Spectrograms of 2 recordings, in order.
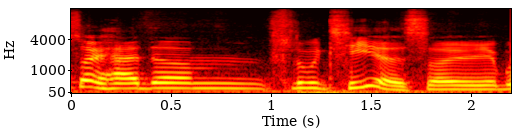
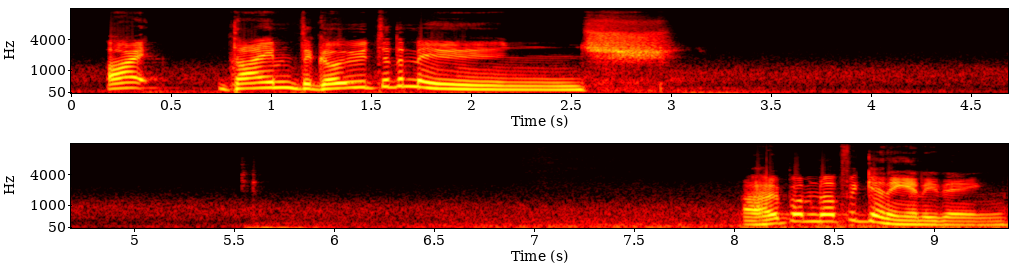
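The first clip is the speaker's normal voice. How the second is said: fake French accent with "moon" drawn out. Talking to chat while playing: fake French accent. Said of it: "Why is he doing a French accent again?".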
